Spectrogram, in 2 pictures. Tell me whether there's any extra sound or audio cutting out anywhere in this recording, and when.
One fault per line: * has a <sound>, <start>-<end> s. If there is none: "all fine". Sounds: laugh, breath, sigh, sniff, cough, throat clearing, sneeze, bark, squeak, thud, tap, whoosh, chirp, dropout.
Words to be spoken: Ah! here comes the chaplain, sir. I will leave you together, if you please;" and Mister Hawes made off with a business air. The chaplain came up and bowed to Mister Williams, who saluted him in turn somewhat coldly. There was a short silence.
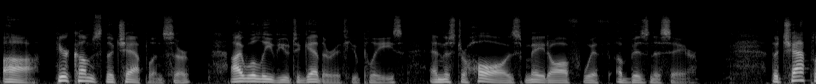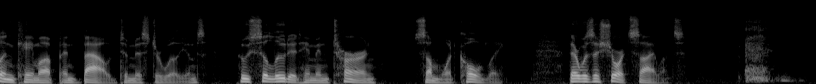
* has a throat clearing, 15.5-16.2 s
